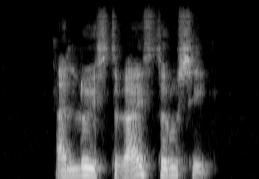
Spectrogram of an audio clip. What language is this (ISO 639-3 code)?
kab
